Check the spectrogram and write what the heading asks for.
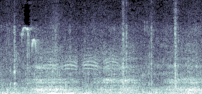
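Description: Mountain bike rolling along a dirt trail: tyre noise on the ground with a couple of low thumps about half a second in from bumps in the trail, and scattered clicks and rattles from the bike.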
